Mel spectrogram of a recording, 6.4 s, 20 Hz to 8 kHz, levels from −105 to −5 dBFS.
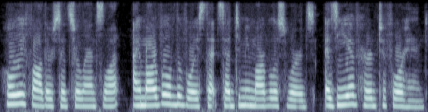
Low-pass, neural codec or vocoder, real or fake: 7.2 kHz; none; real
